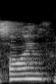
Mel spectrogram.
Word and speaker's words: scythe: Is that how you pronounce it? A scythe? – Yeah, that's it.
